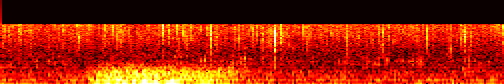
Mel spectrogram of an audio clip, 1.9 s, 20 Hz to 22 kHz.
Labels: {"label": "biophony, growl", "recorder": "SoundTrap 500"}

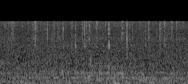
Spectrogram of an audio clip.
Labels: {"label": "ambient", "recorder": "HydroMoth"}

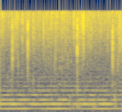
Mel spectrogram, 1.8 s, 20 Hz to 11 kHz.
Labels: {"label": "biophony, midshipman", "recorder": "SoundTrap 500"}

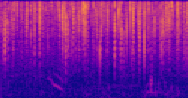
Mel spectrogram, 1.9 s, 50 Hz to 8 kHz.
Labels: {"label": "biophony, cascading saw", "recorder": "SoundTrap 600 or HydroMoth"}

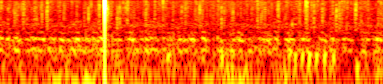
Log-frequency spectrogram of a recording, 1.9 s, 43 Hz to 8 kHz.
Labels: {"label": "anthrophony, mechanical", "recorder": "SoundTrap 300"}
{"label": "biophony", "recorder": "SoundTrap 300"}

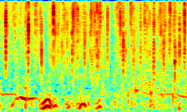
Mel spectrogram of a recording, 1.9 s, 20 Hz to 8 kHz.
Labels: {"label": "biophony, cascading saw", "recorder": "SoundTrap 600 or HydroMoth"}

